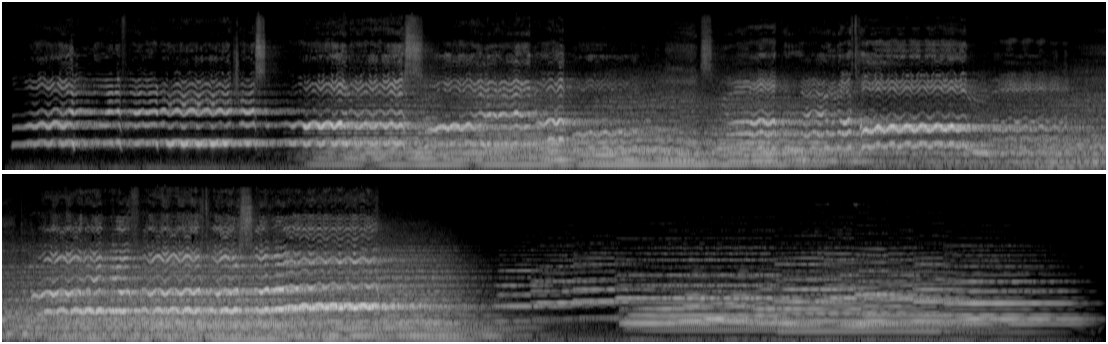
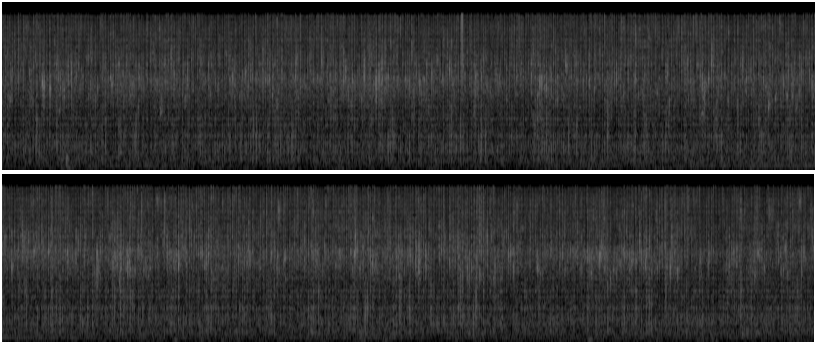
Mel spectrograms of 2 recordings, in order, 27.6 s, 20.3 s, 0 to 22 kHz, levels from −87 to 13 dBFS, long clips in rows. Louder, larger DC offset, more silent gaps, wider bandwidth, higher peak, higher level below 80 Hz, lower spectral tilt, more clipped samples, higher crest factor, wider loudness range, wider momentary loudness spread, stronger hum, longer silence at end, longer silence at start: first, -25 LUFS vs -43 LUFS; neither; neither; about the same, 16 kHz vs 17 kHz; first, -6 dBFS vs -10 dBFS; first, -50 dBFS vs -82 dBFS; first, -4.5 dB/octave vs 1.5 dB/octave; neither; second, 20 dB vs 36 dB; first, 14 LU vs 1 LU; first, 20 LU vs 3 LU; neither; first, 0.3 s vs 0 s; first, 0.15 s vs 0 s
